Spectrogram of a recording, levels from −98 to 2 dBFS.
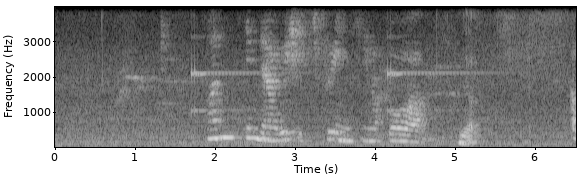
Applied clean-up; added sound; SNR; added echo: none; Keyboard (musical); 15 dB; none.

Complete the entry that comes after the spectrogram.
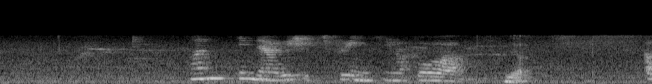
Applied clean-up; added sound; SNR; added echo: none; none; none; none.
